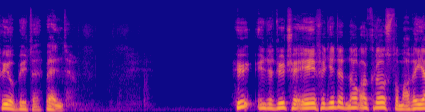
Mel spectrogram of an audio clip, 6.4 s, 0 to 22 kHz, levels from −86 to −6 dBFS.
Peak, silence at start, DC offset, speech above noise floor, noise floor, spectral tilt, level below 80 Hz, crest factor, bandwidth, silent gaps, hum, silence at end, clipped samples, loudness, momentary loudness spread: -10 dBFS; 0 s; under 0.1%; 51 dB; -77 dBFS; -6.5 dB/octave; -62 dBFS; 18 dB; 16 kHz; none; none; 0 s; under 0.1%; -27 LUFS; 7 LU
